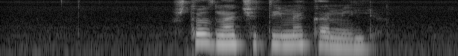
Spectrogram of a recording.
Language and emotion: Russian, neutral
